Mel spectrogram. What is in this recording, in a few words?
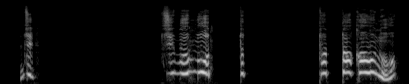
team jp; chasers; bellona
